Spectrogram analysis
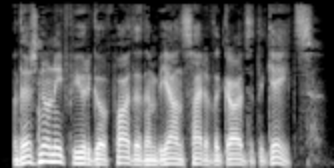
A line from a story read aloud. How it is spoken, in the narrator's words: Matt told Sitala hastily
